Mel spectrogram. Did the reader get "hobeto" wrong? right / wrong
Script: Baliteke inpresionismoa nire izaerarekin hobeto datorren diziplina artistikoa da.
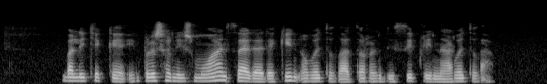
right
